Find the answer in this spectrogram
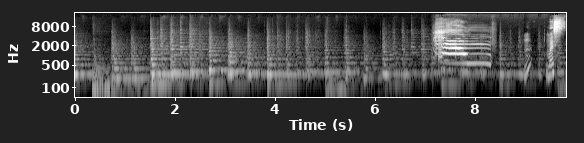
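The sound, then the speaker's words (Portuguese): A cat stuck on a branch of an avocado tree meows loudly near the end, a long rising and falling cry followed by a shorter one, over a backdrop of soft music with steady plucked notes. “Mas que barulho é esse? Isso é um gato?”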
